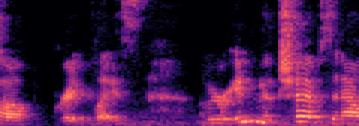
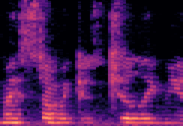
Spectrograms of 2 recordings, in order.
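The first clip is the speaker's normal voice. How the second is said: put-on whiny, small-child voice; 2 semitones higher, 4 dB quieter than usual. Retelling what a guy said back at his place, imitating childlike whining. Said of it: "whining like a little child".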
